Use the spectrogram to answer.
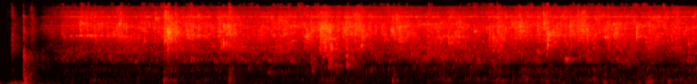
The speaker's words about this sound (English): And this dish, just all it really needs is a rinse because all I had was mushrooms.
